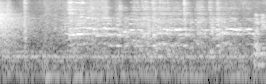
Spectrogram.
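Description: Fujitec traction elevator car travelling up, with a click at the start and then a steady running noise carrying a wavering high-pitched squeal, a little noisy: the uploader thinks it could use some lubrication.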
